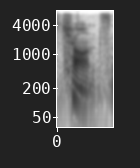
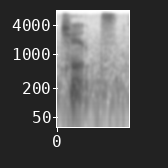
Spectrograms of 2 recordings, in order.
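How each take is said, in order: First: "Chance" with a broad ah vowel; corrected pronunciation. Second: "Chance" with the short a of cat; mistaken pronunciation. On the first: Correcting a player's name slip, "Chance" said with ah. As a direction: say "Chance" as "Chahnce". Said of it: "not Chance". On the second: Showing the wrong name, "Chance" with short a. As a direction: say "Chance" with a flat American a, as in "pants". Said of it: "And it's Chance, not Chance". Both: Shown as a demonstration.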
